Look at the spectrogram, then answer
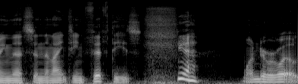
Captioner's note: laughs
